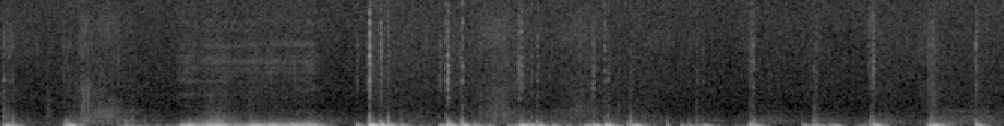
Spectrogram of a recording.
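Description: Fingertips with short nails tap and scratch the hollow domed metal mesh grille of a black Blue Yeti USB microphone. A dull, bass-heavy thump repeats in a quick uneven series, and a longer stretch of continuous scratching comes early on. Each tap dies away almost at once.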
